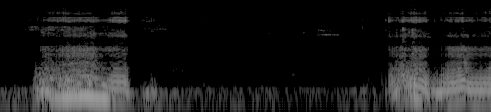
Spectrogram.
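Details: A sleeping dog snoring: two long, low, vibrating snores separated by a quiet pause of several seconds.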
